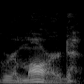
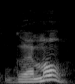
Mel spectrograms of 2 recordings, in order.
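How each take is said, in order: First: The name is said with a Southern English pronunciation. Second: The name is said with a French pronunciation. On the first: "in my, you know, Southern English world is Grimard" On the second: "in French, G R I M A R D is Grimont"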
